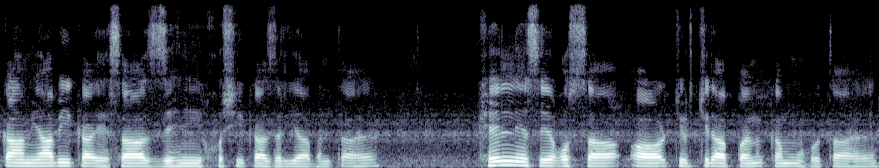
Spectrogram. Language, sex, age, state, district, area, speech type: Urdu, male, 30-45, Bihar, Madhubani, rural, spontaneous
